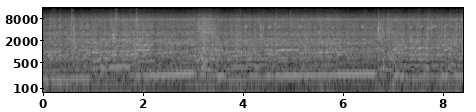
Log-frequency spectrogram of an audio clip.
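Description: Peugeot 106 S16 A6K rally car's 1.6-litre 16-valve four-cylinder engine running hard, heard from inside the cabin. Its note climbs over the first three seconds, dips briefly about three seconds in and again near seven seconds, over steady road and tyre noise.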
